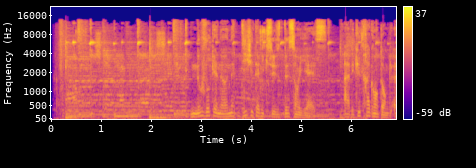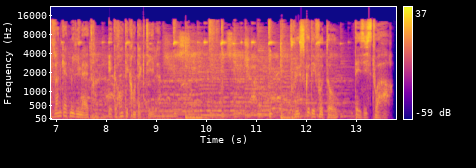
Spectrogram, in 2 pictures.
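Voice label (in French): naturel intime, comédien voix off homme; Canon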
